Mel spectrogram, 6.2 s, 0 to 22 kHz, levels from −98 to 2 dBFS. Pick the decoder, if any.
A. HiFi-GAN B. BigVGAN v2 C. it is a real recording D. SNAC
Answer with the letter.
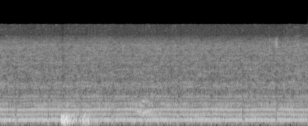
C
